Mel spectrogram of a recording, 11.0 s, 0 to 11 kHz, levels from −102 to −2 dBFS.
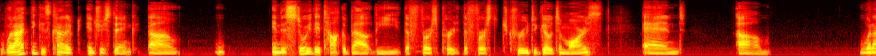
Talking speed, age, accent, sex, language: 155 wpm, 30-49, American, male, English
